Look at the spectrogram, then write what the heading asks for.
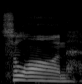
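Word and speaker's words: Salaün: that went High um not Reay not SAR Salon is how you say his last name I'm gonna butcher the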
